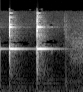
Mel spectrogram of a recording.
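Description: A small drinking glass chinks twice in quick succession, two bright ringing clinks close by, followed by a fainter third touch as the tone fades.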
